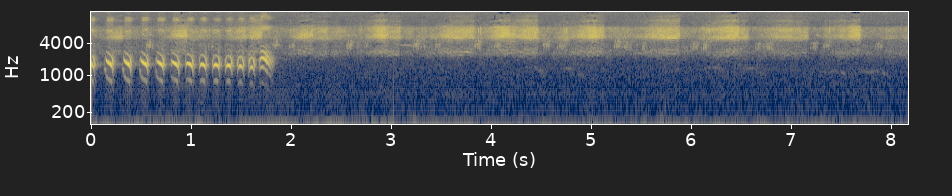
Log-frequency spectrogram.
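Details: Female barred antshrike calling: about a dozen quick, hooked notes that accelerate and run together, lasting under two seconds. A constant, shrill insect drone follows and fills the background.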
